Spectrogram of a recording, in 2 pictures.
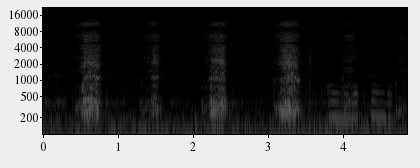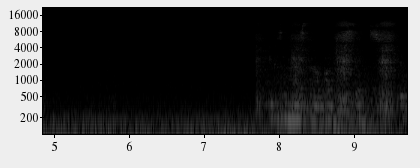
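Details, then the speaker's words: An Alaskan Malamute makes repeated harsh snorting inhalations with a brief whine; a vet diagnosed reverse sneezing, nothing to worry about, and also treated a cough issue with antibiotics and cough medicine. "We brought Lily to the vet to see what was wrong. The doctor said she had reverse sneezing and that we had nothing to worry about."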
